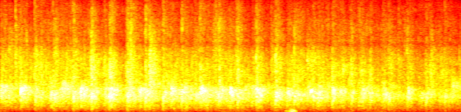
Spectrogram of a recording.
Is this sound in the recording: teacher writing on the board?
no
